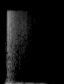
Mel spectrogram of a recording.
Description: foley plant fern broad leaved hit solid hard ground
